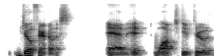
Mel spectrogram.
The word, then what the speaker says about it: Fairless: best syndication book by Joe Ferris is that correct I believe it's called the best ever syndication book by Joe Fairless Fairless okay I can't pronounce people's names today yeah Fair less l-e-s-s okay I know the name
